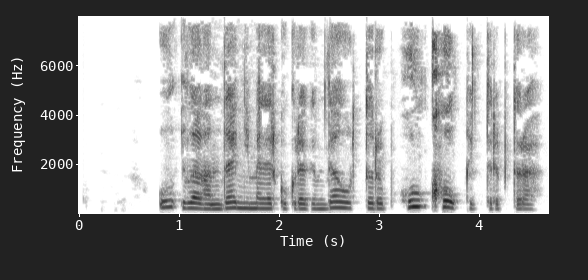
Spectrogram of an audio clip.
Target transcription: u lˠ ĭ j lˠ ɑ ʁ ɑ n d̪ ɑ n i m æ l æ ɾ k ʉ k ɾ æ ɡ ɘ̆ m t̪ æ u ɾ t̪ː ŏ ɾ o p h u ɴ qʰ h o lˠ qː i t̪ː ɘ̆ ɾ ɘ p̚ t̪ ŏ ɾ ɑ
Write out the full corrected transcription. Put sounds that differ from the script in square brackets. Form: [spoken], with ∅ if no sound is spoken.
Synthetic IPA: u lˠ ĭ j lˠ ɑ ʁ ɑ n d̪ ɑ n i m æ l æ ɾ k ʉ k ɾ æ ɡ ɘ̆ m [d̪] æ u ɾ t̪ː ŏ ɾ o p h u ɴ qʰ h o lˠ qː i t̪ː ɘ̆ ɾ ɘ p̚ t̪ ŏ ɾ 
